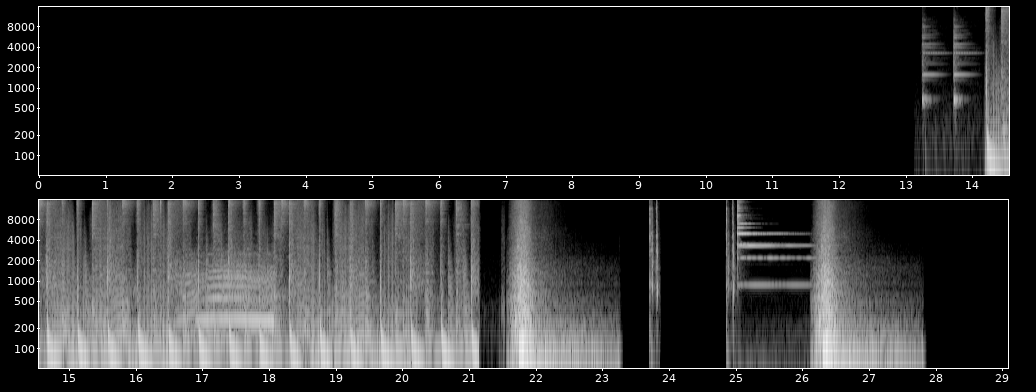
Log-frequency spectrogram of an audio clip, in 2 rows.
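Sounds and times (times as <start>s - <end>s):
cowbell strokes: 13.2s - 14.3s, 25.0s - 26.4s
bright bell ding: 13.3s - 14.2s, 25.0s - 26.5s
whoosh with low rumble: 21.6s - 23.3s, 26.2s - 27.8s.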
